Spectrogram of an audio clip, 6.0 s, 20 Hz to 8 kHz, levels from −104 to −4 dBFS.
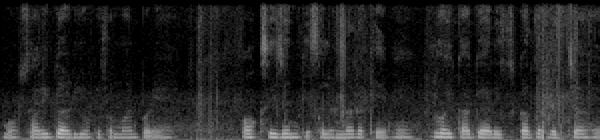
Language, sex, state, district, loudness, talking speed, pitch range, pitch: Hindi, female, Uttar Pradesh, Muzaffarnagar, -44 LUFS, 190 wpm, 185-200 Hz, 190 Hz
